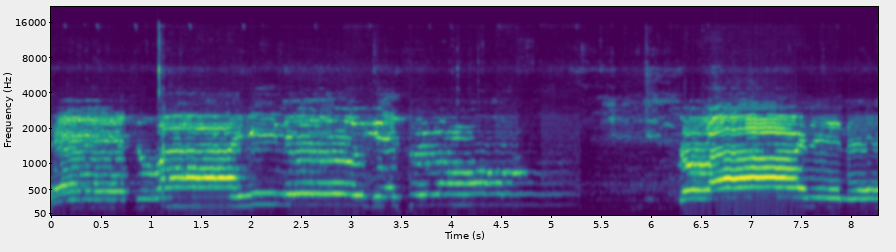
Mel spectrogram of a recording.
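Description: Male voices singing a hymn in long held notes, phrase by phrase, with a short pause about five seconds in.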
